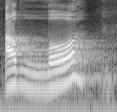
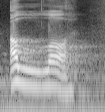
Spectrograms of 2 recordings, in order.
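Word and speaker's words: الله: kita perbaiki dulu letak dari lidah kita ketika mengucapkan Allah jadi lafaz Allah lam jalalah ya disebut juga lam jalalah itu adalah bagian dari huruf yang paling ringan dalam makhorijul huruf dalam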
